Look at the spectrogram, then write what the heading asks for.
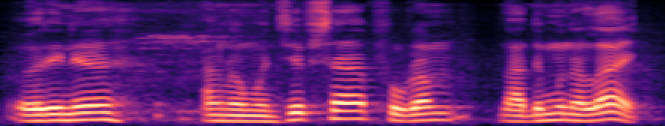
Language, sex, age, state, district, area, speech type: Bodo, male, 18-30, Assam, Chirang, rural, spontaneous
